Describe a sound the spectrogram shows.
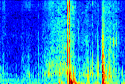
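Paper rustles as a sheet is moved.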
